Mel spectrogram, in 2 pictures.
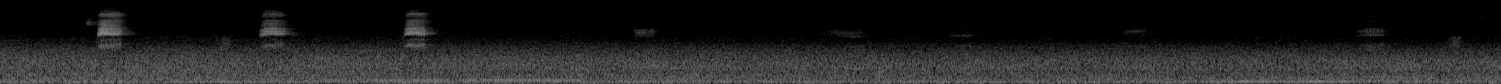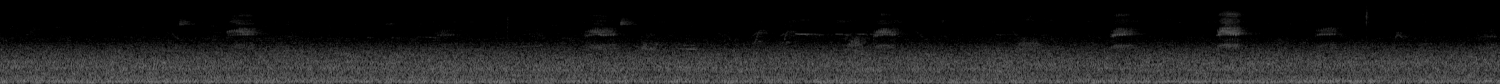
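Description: Short, high bird chirps at irregular intervals over steady outdoor background noise. The three loudest come in the first five seconds, with fainter ones scattered after.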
